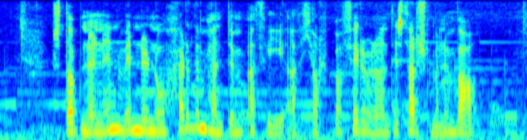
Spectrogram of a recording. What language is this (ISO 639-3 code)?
isl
